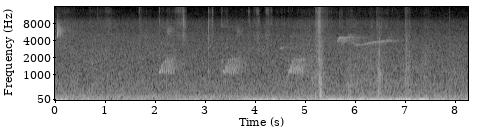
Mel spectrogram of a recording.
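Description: Outdoor ambience with three short, harsh animal calls a little over a second apart, then a sharp snap about five seconds in and a clear whistled bird note that dips slightly in pitch.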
